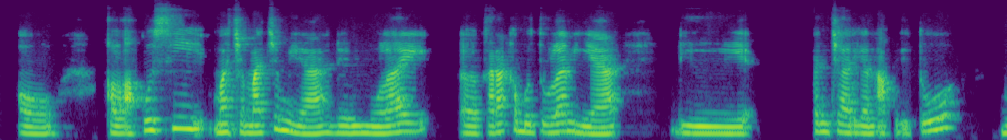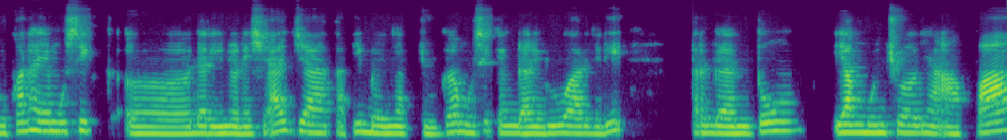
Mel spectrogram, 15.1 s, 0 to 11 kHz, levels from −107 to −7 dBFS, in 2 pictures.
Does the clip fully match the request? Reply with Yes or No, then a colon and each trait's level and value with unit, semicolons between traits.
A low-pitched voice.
No: medium, 180 Hz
